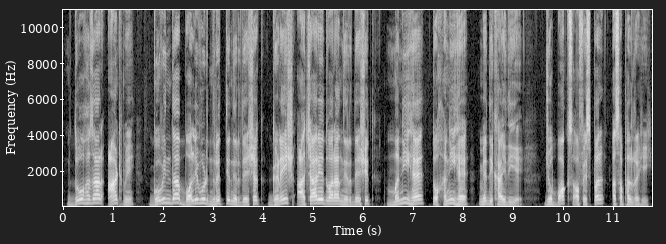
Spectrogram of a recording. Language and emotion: Hindi, neutral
